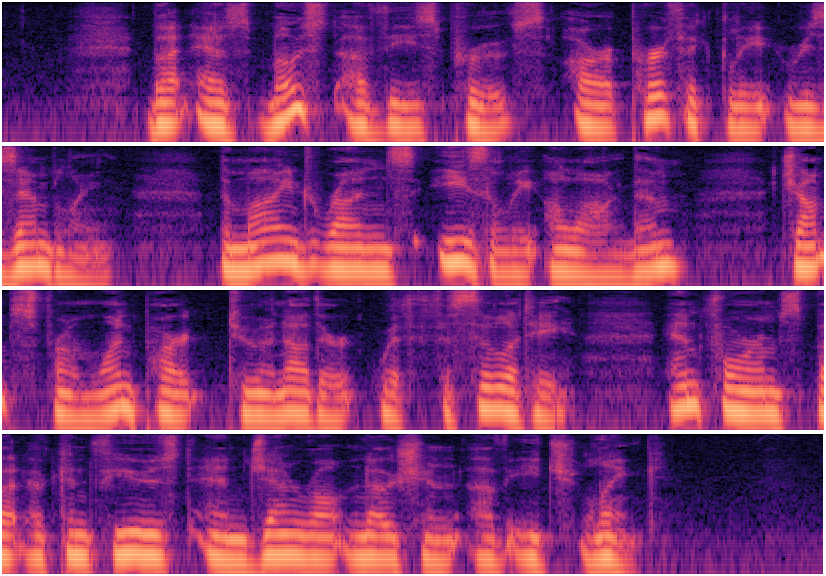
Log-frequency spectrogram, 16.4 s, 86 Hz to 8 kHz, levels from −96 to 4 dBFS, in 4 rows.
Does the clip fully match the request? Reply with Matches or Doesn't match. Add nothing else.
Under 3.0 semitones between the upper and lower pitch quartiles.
Matches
